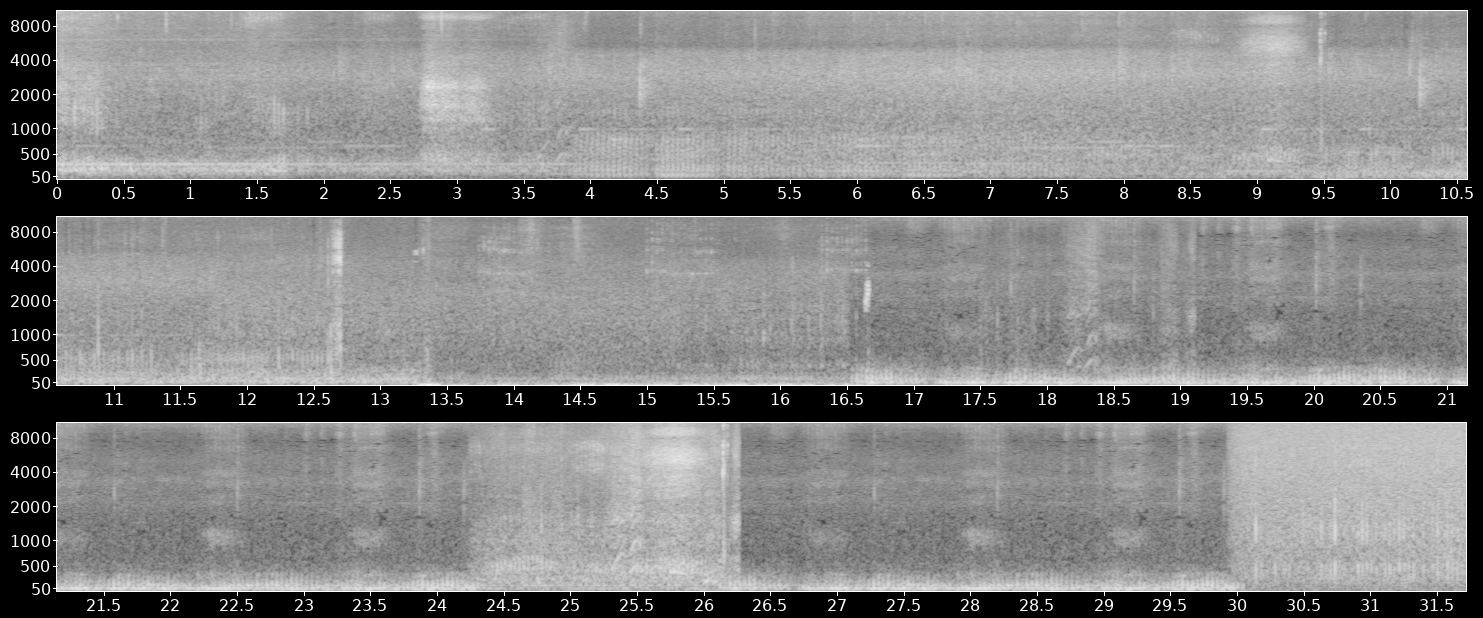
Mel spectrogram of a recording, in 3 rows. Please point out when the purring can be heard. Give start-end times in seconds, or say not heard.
0.0-31.6.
